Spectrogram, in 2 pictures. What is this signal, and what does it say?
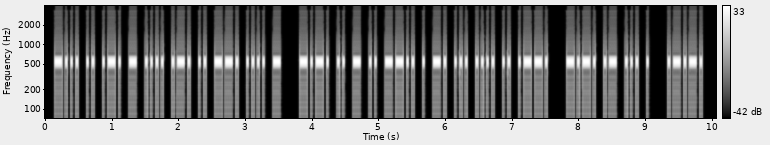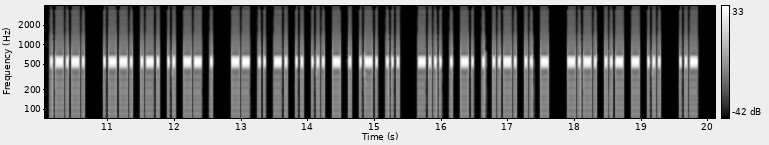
Morse code, heard as a keyed tone, about 30 wpm, 550 Hz. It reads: BIRTHRIGHT CITIZENSHIP CASE <AR> <AR> PRIME MINISTERS BENEFIT CUTS U
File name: podcast / News headlines-1x-30x30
